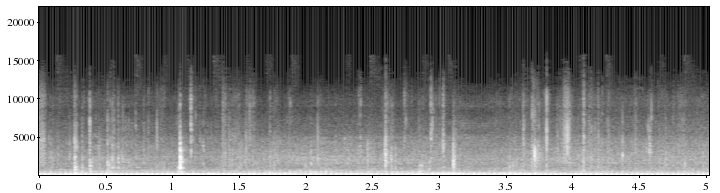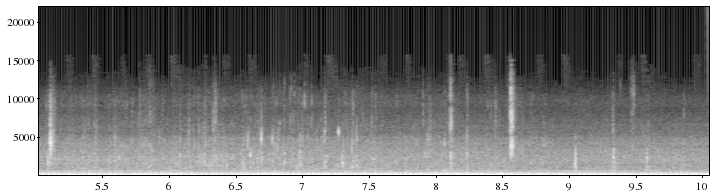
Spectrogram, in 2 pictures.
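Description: Steady low mechanical hum of unchanging pitch, with scattered light clicks and taps over it.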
